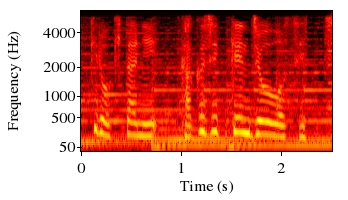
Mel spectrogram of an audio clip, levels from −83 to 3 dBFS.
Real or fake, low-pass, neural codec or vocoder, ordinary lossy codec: real; 5.4 kHz; none; none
